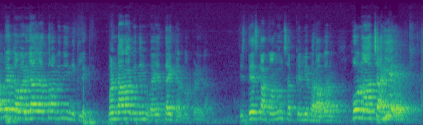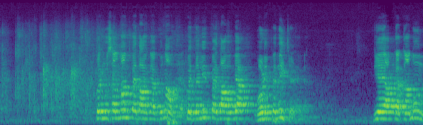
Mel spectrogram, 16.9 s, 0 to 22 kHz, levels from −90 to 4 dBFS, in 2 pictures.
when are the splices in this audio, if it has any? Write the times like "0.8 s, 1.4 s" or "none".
none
